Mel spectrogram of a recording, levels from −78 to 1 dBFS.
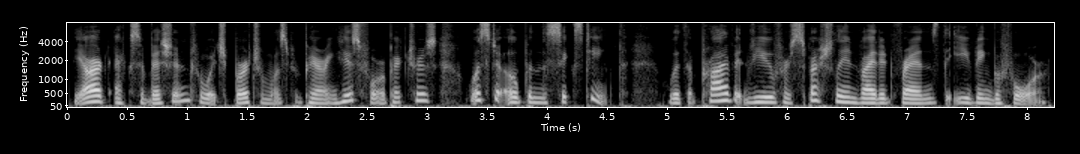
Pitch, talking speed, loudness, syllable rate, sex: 175 Hz, 195 wpm, -21 LUFS, 6.4 syllables/s, female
